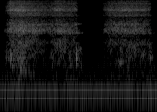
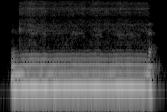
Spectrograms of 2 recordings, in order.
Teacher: The first one is unvoiced. Put your hand over your throat. F, f, and the second one is voiced.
